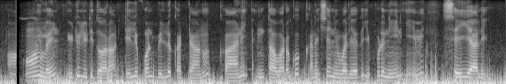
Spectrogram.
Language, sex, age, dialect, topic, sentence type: Telugu, male, 18-24, Southern, banking, question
